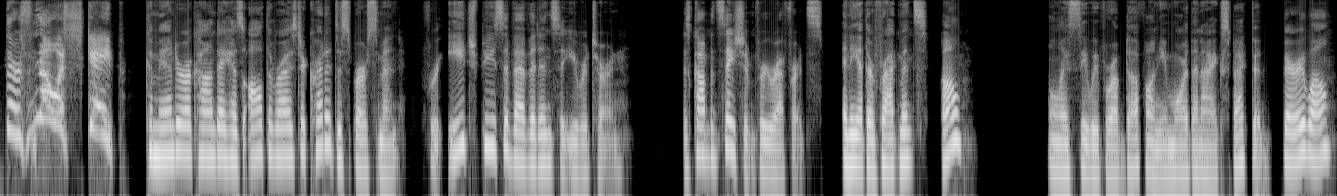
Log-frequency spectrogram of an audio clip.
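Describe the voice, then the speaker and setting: An actress playing a disciplined, guarded female officer in a space navy for a video game, with a crisp, formal briefing manner. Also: medium pitch, big pitch swings, brisk, no echo, studio quality. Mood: urgent shouting. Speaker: video game character voice actor. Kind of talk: video game dialogue acting.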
